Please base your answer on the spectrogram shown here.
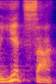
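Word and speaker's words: Yitzhak: mighty one of, or Yitsak, as we would say, and the mighty one of Yakoob, you may know him as Jacob, has sent me to you.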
